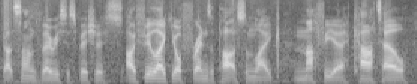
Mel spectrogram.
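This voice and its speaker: A man's voice: sits low, level tone, a little slow, slight background noise. A man doing a cheeky street interview outdoors, teasing and joking with a playful manner.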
